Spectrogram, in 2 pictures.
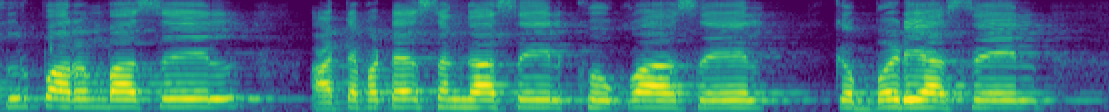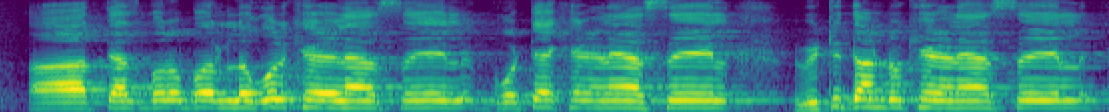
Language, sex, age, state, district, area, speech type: Marathi, male, 30-45, Maharashtra, Satara, urban, spontaneous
